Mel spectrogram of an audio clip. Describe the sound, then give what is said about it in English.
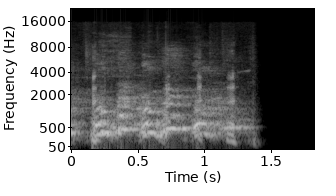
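Several dogs bark and yip excitedly as people arrive home, in quick, overlapping bursts, loud, for just over a second before cutting off abruptly into silence. “my parents are home, so the dogs are going crazy right now.”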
